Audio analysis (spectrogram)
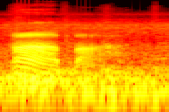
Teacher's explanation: the second syllable is neutral and it maintains the pre the end of the previous tone. It's not a strong tone, but it's kind of light and short. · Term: neutral tone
